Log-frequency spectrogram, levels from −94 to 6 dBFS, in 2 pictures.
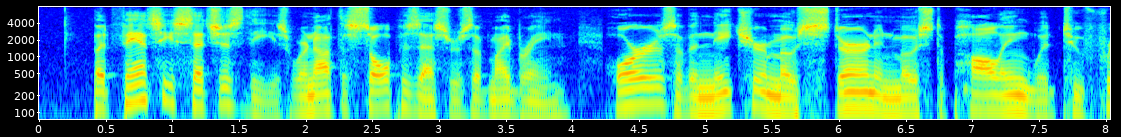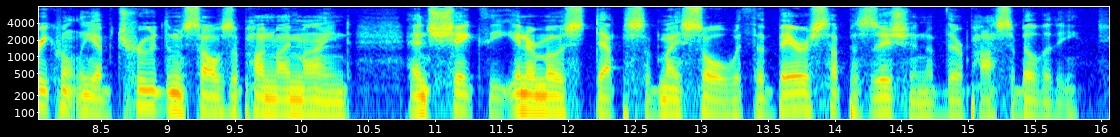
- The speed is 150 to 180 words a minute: Yes, average, 170 wpm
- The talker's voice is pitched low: Yes, low, 100 Hz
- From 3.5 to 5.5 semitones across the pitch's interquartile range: Yes, average, 4.3 semitones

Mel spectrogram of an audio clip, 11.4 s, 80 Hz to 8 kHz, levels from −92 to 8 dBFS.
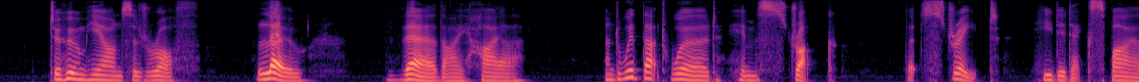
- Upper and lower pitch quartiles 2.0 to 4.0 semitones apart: No, average, 4.4 semitones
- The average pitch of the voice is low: No, medium, 160 Hz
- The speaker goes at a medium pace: No, slow, 100 wpm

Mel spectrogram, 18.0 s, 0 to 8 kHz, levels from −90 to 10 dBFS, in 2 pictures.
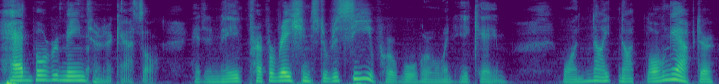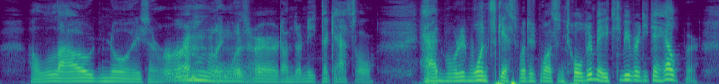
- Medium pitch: No, low, 115 Hz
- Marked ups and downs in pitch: Yes, wide, 5.9 semitones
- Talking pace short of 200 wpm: Yes, average, 160 wpm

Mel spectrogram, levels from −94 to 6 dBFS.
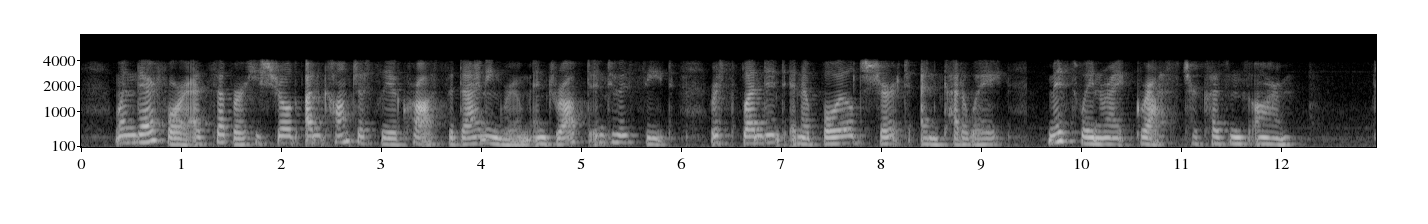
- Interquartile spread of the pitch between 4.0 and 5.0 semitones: No, average, 2.8 semitones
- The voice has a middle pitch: Yes, medium, 170 Hz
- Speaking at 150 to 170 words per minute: No, slow, 135 wpm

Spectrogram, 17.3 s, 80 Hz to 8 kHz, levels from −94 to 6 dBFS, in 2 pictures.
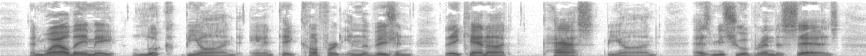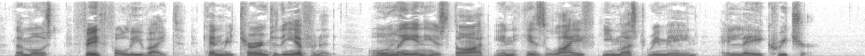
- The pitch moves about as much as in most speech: Yes, average, 4.1 semitones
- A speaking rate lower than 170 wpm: Yes, average, 145 wpm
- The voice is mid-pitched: No, low, 110 Hz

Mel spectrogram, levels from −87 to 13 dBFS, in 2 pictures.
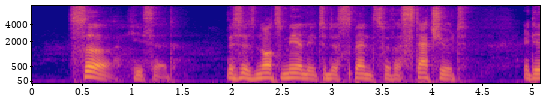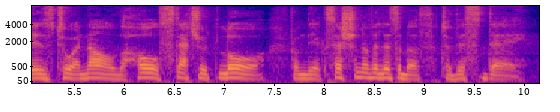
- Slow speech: No, average, 165 wpm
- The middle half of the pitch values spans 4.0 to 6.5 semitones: No, average, 3.2 semitones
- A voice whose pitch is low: Yes, low, 125 Hz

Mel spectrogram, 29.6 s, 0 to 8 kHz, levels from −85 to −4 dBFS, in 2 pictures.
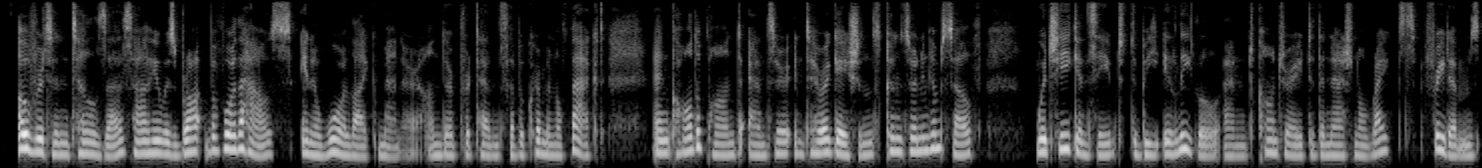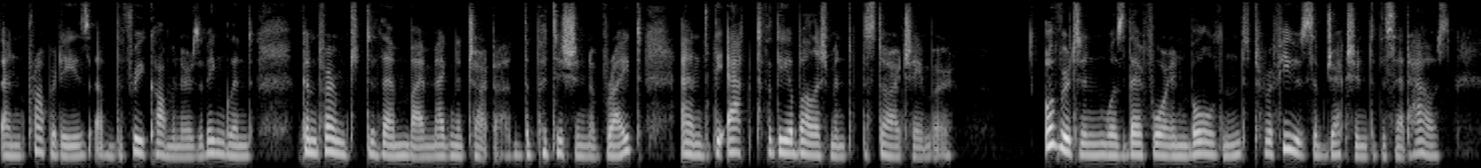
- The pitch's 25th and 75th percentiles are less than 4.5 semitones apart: Yes, average, 3.6 semitones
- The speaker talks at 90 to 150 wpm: No, average, 160 wpm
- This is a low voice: No, medium, 155 Hz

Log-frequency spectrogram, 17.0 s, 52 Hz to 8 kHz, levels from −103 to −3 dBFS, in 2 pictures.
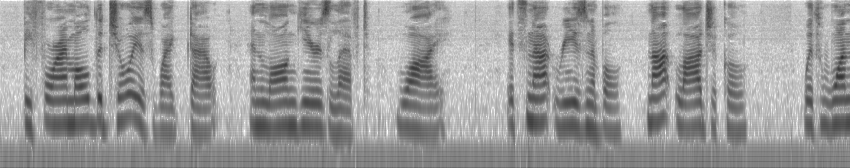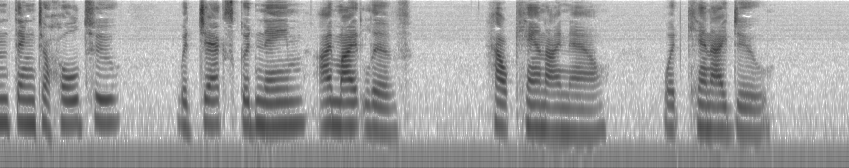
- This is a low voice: No, medium, 185 Hz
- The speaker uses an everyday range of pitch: Yes, average, 3.2 semitones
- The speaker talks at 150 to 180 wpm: No, average, 140 wpm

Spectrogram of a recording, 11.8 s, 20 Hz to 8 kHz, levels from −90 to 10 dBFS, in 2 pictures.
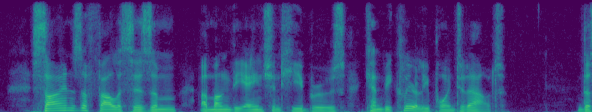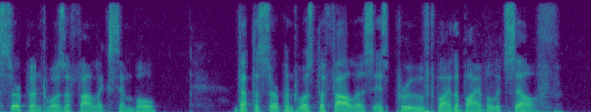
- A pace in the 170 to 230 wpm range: No, average, 150 wpm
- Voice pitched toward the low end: Yes, low, 115 Hz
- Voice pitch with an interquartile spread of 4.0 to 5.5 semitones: Yes, average, 4.3 semitones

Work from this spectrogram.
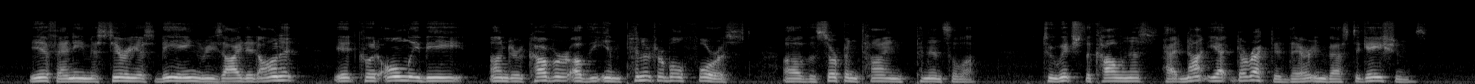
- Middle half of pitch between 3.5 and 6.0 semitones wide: No, average, 3.0 semitones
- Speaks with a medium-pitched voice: Yes, medium, 150 Hz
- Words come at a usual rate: No, slow, 125 wpm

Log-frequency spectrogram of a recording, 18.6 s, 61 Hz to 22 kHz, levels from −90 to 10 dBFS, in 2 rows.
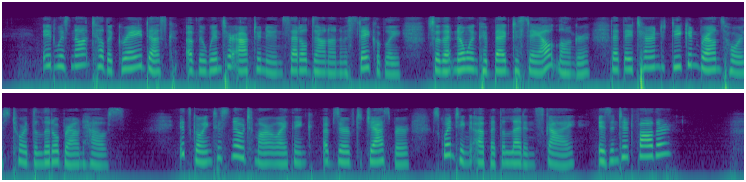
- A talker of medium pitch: No, high, 215 Hz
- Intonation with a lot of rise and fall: No, average, 4.2 semitones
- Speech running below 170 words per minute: No, average, 175 wpm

